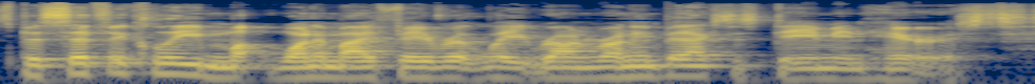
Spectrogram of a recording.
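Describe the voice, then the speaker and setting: An ordinary speaking voice, its intonation fairly even throughout. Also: man. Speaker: fantasy football analyst. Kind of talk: casual chat.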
